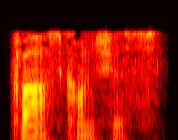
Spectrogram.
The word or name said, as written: class-conscious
